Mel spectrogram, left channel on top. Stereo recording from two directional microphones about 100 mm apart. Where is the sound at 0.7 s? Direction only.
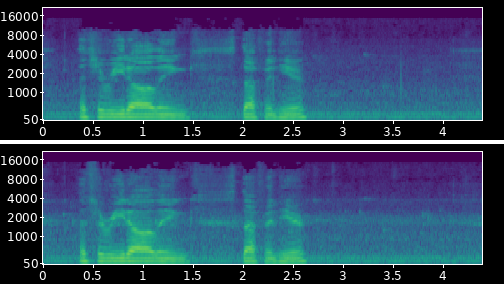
20° left (ahead or behind).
